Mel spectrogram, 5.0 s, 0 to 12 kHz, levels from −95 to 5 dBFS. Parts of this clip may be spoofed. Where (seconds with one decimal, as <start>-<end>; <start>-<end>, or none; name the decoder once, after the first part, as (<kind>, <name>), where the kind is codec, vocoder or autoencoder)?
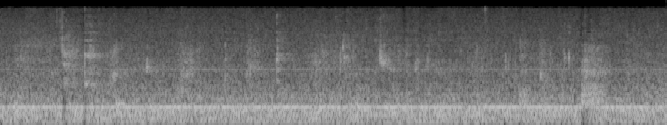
2.8-3.5 (codec, HILCodec)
